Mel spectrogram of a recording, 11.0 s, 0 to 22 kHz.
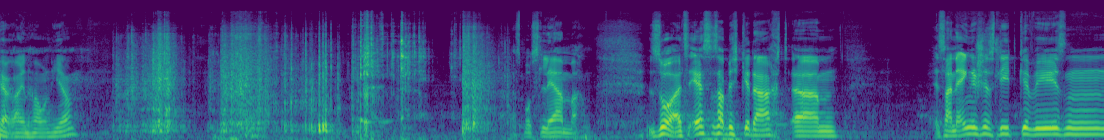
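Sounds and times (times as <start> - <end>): ice cubes clinking in metal cup: 1.2 - 5.2.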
